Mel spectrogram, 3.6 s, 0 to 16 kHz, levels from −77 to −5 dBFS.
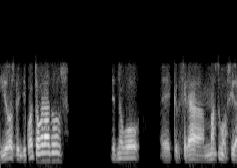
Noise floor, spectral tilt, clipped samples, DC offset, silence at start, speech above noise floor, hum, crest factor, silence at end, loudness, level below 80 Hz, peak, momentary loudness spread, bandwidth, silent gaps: -79 dBFS; -8.5 dB/octave; under 0.1%; under 0.1%; 0 s; 56 dB; none; 18 dB; 0 s; -23 LUFS; -78 dBFS; -6 dBFS; 16 LU; 4.5 kHz; 1.11-1.16 s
